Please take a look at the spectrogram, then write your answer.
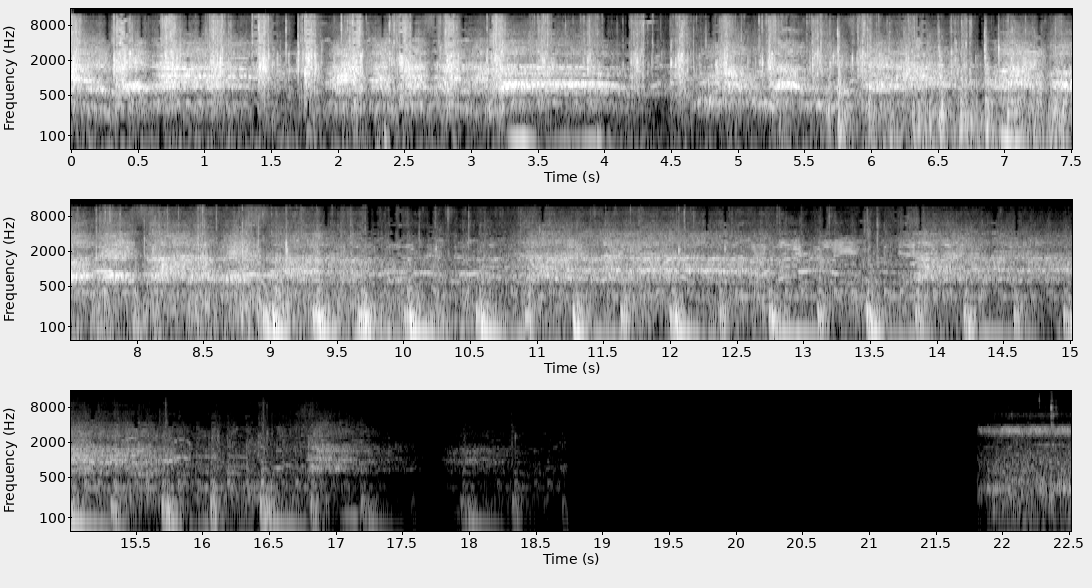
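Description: An organized crowd of football supporters chants in a stadium, with loud, rhythmic massed voices and a pounding low beat that keep going before fading out into silence, followed by a brief burst of sound.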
